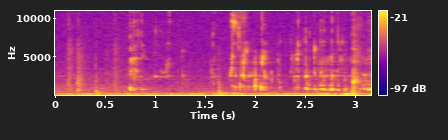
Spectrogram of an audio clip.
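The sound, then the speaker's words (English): Beer, a Danish Mikkeller beer called Henry Hops, pours into a glass, a steady, splashy trickle with bright fizzing pops and glassy tinkles over a few seconds, fairly quiet and with no talking. “Uh, there's people at home who did, they weren't they thought we were lying about drinking beer, and then when they heard the mm-hmm. pouring, they were like,”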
